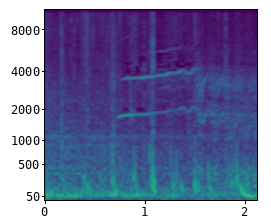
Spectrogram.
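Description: Horse hooves clip-clopping in irregular knocks, with a horse neighing in a high, slightly rising call a little under a second long, partway through.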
